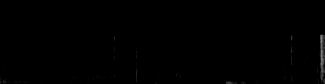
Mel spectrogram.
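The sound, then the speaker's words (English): A handful of soft, irregular clicks of keys being tapped on a computer keyboard while someone posts online that a show is live, sparse and quiet at first, with a sharper, louder tap near the end. No one speaks. “I was putting it up on Twitter that the show was live, so you guys got to listen to me typing for a second.”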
